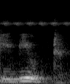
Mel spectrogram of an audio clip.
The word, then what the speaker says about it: but: ওটার উচ্চারণটা বিউট বলা হচ্ছে, আসলে বানানটা হচ্ছে BUT, বিউট।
